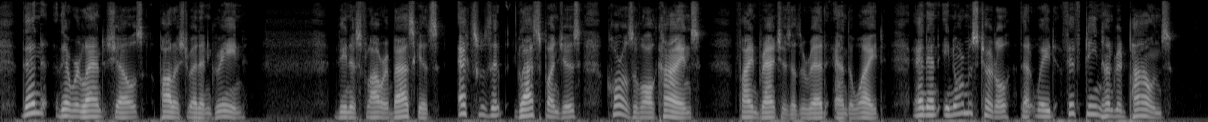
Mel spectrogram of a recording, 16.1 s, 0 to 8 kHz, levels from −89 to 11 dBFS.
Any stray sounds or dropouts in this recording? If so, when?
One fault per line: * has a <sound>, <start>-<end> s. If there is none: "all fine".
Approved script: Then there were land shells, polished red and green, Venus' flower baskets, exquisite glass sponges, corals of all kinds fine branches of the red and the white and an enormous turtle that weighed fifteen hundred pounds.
all fine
